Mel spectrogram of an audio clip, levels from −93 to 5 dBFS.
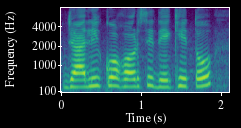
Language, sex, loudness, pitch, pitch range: Urdu, female, -15 LUFS, 270 Hz, 250-285 Hz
